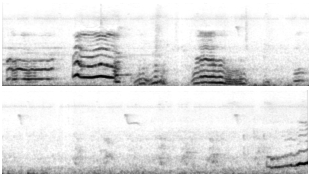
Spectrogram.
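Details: An angry Lhasa Apso gives drawn-out, wavering whining yowls instead of sharp barks, increasingly emotional barking at a black Labrador that lives in its building, with a person speaking nearby.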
